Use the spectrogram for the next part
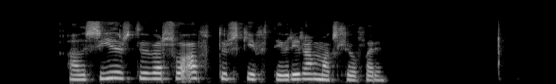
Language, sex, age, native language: Icelandic, female, 20-29, Icelandic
